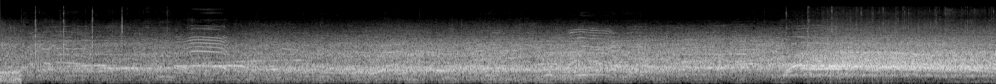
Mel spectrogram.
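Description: A large stadium crowd roars and chants loudly, swelling near the end.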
